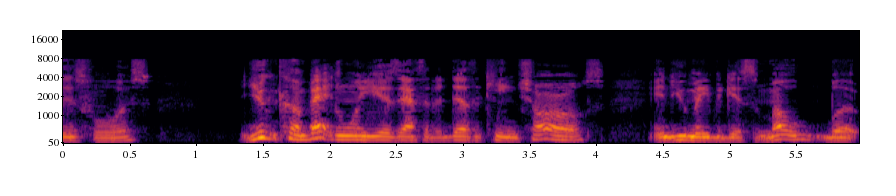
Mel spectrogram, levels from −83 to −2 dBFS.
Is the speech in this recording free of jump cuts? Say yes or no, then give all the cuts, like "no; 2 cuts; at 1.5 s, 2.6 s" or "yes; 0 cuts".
no; 3 cuts; at 2.0 s, 4.5 s, 4.9 s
